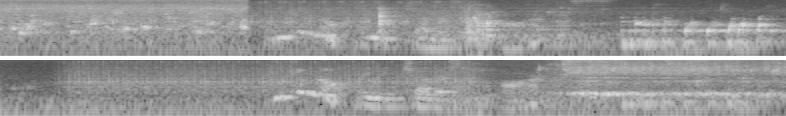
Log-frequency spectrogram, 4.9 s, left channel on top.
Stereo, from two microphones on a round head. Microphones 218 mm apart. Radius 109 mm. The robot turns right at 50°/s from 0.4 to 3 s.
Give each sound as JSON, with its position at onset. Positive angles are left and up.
{"t": 1.7, "sound": "a woman speaking", "azimuth_deg": -135, "distance_m": 4.5}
